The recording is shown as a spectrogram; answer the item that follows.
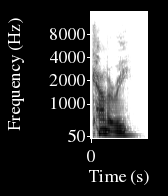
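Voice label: "calorie", British English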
